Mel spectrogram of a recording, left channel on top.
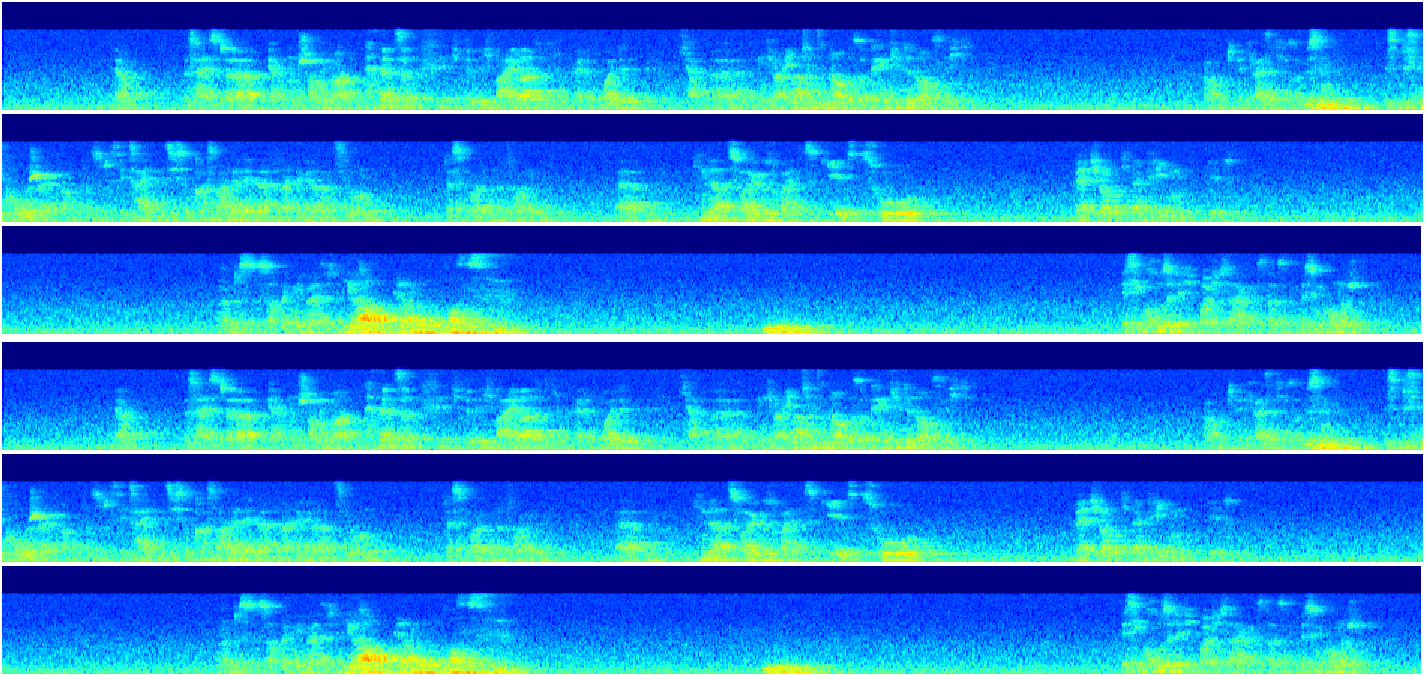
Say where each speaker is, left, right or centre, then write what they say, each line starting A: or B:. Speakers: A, on the left; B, on the left.
A: Ja, das heißt, äh, ja, und schau mich mal an. <laughs> Also, ich bin nicht verheiratet, ich habe keine Freundin, ich habe äh, nicht mal ein
B: Ja.
A: Kind
B: <laughs>
A: in, Au- also kein Kind in Aussicht. Ja, Und äh, ich weiß nicht, also ein bisschen,
B: Mhm.
A: ist ein bisschen komisch einfach, also, dass die Zeiten sich so krass wandeln innerhalb von einer Generation, dass man von ähm, Kinder zeugen, sobald es geht, zu werde ich überhaupt Kinder kriegen, geht. Ne, Und das ist auch irgendwie, weiß ich nicht.
B: Genau,
A: Also,
B: genau, du, du hast es. Mhm.
A: Bisschen gruselig, wollte ich sagen, ist das. Ein bisschen komisch,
